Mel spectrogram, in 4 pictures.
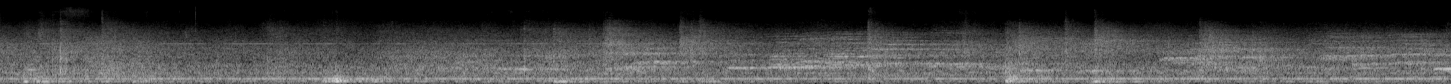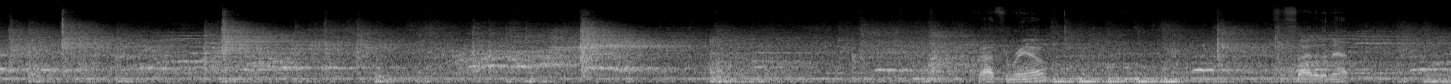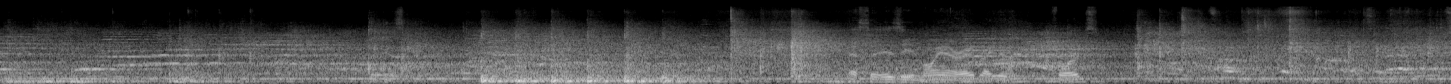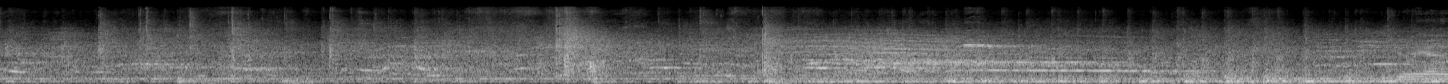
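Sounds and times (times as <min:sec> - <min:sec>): hockey sticks and puck knocking: 0:33.8 - 0:37.4, 0:40.4 - 0:57.5.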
